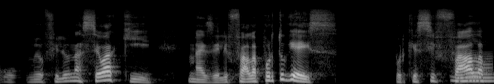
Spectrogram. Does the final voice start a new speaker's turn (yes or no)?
no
